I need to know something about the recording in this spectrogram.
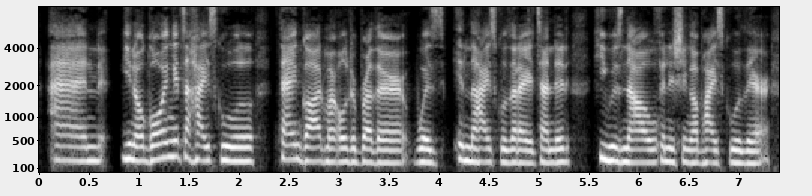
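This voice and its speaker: A woman's voice: fairly low pitch, fairly bright tone. A woman from Trinidad and Tobago in her thirties with a Trinidadian accent, chatting openly as an interview guest. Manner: chatty and open, lots of you-knows and likes. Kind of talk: casual interview conversation.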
